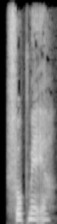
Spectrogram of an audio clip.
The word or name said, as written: fupmager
